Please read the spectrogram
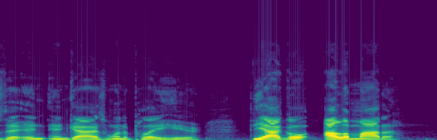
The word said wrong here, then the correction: Almada: Yeah, Almada is one of the most exciting young players out of Argentina.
